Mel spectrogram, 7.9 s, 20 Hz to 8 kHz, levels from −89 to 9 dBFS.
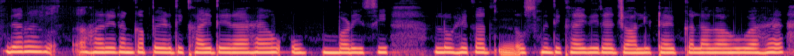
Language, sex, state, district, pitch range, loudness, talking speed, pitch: Hindi, female, Himachal Pradesh, Shimla, 220-235 Hz, -9 LUFS, 180 wpm, 230 Hz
